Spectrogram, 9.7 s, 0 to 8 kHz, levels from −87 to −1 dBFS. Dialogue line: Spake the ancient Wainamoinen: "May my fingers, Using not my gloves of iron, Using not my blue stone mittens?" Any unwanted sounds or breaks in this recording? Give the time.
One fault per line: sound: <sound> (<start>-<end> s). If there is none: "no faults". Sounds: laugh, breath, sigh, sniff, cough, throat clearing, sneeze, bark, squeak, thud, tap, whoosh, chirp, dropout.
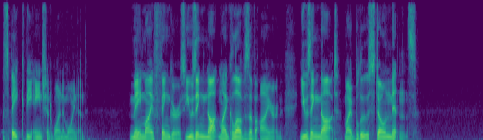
no faults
